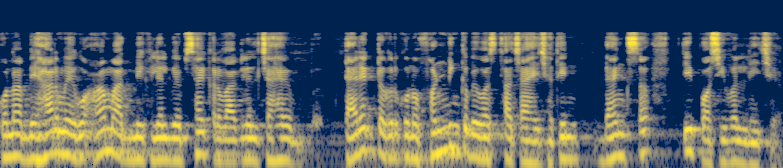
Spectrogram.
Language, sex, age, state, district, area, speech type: Maithili, male, 18-30, Bihar, Darbhanga, urban, spontaneous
